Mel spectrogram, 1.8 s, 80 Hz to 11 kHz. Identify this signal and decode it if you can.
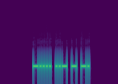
Morse code, heard as a keyed tone, about 50 wpm, 700 Hz. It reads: 6UTN
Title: All Cut Numbers - 4-Digit 50wpm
